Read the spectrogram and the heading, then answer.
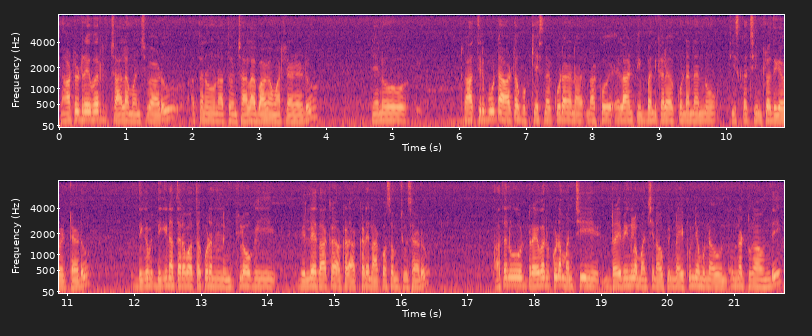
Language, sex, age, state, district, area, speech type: Telugu, male, 18-30, Telangana, Medak, rural, spontaneous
